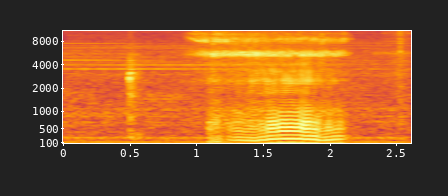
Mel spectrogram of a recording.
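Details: Shila, a French Bulldog, snores through a midday nap: one single drawn-out, rattling snore of about a second, wavering slightly in pitch, over a faint steady low hum.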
